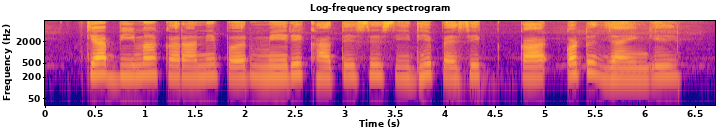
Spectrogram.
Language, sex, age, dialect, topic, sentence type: Hindi, female, 25-30, Kanauji Braj Bhasha, banking, question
